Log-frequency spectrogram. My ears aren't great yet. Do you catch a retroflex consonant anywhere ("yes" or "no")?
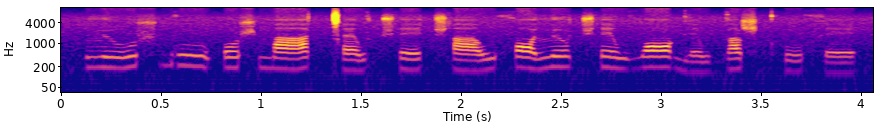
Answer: yes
